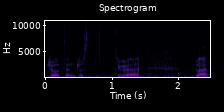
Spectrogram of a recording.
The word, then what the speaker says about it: Jotun: either apparently no uh I know the correct pronunciation is yon but uh we made the decision early on to call it Jon just to uh to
